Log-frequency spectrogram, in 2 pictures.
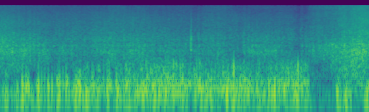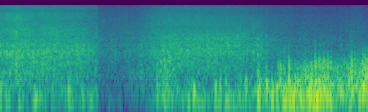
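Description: Wind buffeting the microphone of a camera being skied downhill, with the hiss of skis sliding and carving over groomed snow. The hiss swells and fades with the turns and dips briefly about two-thirds of the way through.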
